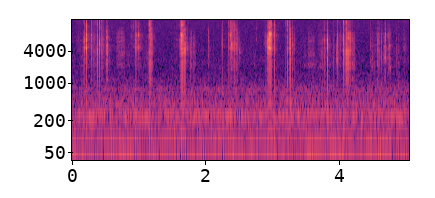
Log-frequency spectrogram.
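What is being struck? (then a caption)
Spiny seashell. Long nails scratch and pick at the bumpy surface of a small pinkish spiny, knobbly seashell held low near a table. Dry, quiet scratching and brief bright clicks repeat over a steady low hum.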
